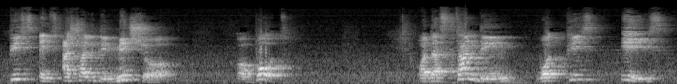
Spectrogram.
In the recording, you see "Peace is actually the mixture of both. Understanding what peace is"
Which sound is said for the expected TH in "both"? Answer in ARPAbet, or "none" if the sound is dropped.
T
